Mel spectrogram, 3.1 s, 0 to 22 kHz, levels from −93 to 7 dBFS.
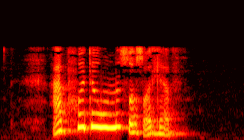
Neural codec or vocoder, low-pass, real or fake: none; 5.4 kHz; real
